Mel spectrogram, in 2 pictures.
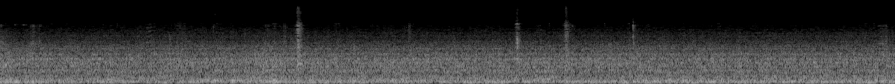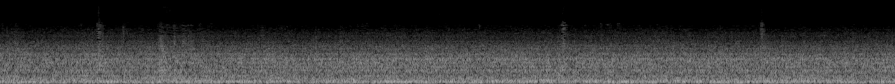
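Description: Steady rumble of a train running, heard from inside the locomotive cab, with a few scattered sharp clicks.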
